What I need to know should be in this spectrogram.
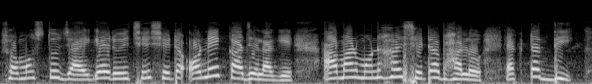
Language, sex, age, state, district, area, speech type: Bengali, female, 30-45, West Bengal, Paschim Bardhaman, urban, spontaneous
